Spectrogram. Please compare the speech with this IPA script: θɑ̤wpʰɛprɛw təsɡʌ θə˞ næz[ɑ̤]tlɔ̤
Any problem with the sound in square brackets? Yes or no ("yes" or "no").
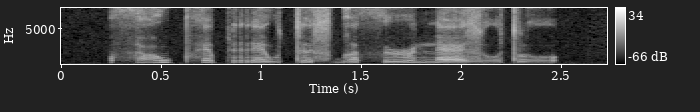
yes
